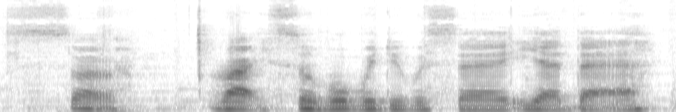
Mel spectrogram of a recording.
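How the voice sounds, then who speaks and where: A man with a croaky, gravelly voice talks unhurriedly through a hands-on craft tutorial at his desk. He is chatty and apologetic, trailing off as he works, and sounds a little husky throughout. Faint music plays underneath. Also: medium pitch, fairly even intonation, slow pace, darkish tone.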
